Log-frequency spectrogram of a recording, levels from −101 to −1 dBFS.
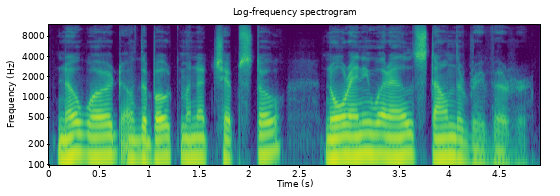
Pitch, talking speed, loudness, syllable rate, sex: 115 Hz, 160 wpm, -17 LUFS, 4.7 syllables/s, male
